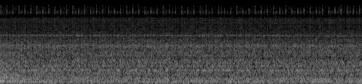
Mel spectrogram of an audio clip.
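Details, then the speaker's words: 2000 Toyota Avalon 3.0 VVT idling at about 650 rpm after clearing rich running from an unfired cylinder 4 during misfire diagnosis: steady, even idle with smooth low rumble. "okay so the engine is going to stabilize right now at about 650"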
